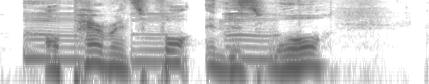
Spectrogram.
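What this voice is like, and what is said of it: Bad fake English accent. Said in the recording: “I have a terrible fake English accent.”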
